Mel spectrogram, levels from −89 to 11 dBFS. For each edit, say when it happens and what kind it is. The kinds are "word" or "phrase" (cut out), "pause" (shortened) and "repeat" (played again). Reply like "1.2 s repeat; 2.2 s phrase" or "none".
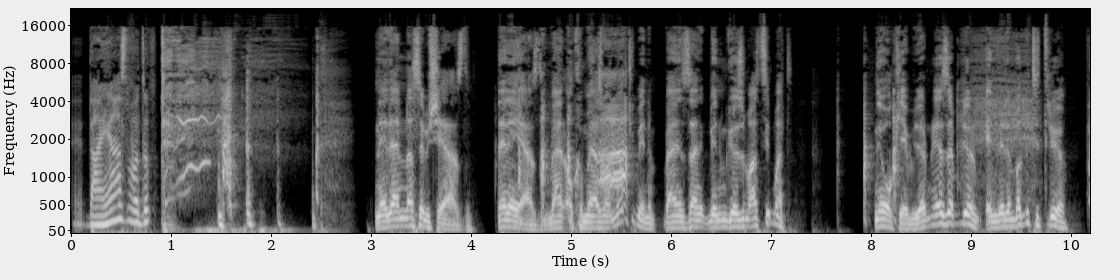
none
